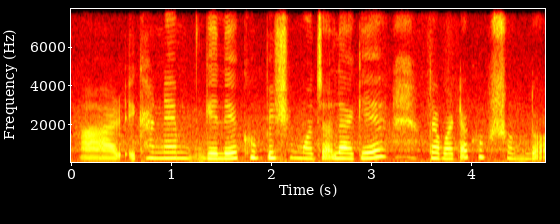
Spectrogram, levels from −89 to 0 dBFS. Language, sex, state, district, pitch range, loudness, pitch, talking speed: Bengali, female, Assam, Hailakandi, 270-315 Hz, -16 LUFS, 290 Hz, 125 wpm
